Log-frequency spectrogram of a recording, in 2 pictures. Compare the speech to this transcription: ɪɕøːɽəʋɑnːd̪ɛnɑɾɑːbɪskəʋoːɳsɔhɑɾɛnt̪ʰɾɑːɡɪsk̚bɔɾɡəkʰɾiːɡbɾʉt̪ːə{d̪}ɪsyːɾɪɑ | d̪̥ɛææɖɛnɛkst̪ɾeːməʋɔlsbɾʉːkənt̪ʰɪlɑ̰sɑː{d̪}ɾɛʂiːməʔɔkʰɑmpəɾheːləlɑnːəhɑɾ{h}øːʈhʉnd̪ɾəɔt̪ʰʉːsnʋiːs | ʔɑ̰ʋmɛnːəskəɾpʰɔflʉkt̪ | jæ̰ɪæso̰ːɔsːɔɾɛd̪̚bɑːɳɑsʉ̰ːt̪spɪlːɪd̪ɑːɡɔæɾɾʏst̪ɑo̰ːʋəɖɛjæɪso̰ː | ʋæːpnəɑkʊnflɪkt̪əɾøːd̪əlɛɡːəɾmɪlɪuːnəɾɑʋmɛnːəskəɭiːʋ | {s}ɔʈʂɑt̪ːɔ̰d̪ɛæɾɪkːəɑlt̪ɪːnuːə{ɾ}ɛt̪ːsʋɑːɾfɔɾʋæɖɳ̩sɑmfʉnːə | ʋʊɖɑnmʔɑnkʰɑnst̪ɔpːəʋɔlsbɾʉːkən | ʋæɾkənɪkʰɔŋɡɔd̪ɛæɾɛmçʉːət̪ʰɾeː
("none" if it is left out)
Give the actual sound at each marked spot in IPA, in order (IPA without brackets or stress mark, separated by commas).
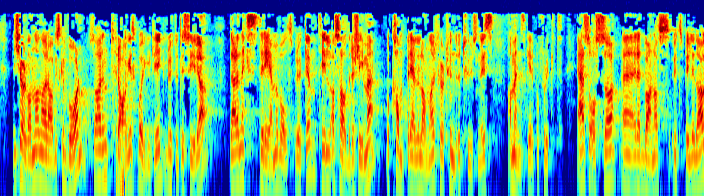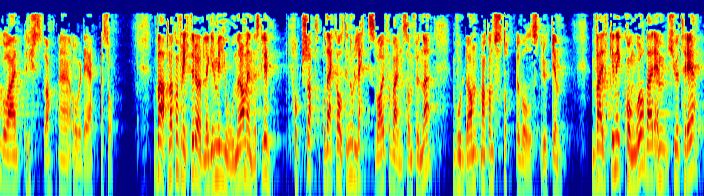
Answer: t̪, d̪, f, f, l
